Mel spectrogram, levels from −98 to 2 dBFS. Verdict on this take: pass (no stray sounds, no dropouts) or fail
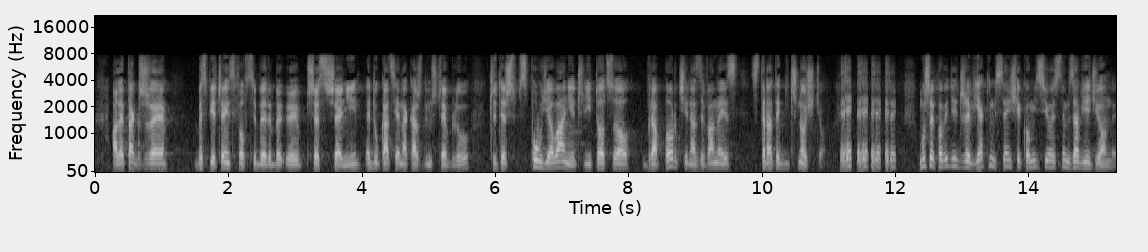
fail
